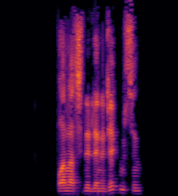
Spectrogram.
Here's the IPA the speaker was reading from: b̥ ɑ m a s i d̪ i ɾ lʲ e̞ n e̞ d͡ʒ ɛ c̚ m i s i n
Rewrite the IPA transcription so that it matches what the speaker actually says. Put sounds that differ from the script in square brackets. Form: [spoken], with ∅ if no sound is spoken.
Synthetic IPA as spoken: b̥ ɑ [n] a s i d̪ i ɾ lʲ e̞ n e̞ d͡ʒ ɛ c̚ m i s i n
